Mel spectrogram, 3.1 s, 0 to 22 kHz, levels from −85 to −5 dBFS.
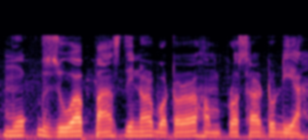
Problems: constant background noise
